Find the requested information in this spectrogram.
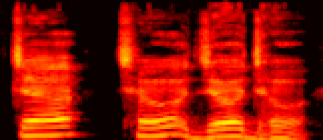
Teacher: स्पर्शी संघर्षी कहलाता है क्योंकि स्पर्श करके आवाज निकलता है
